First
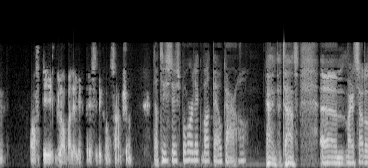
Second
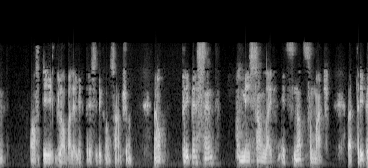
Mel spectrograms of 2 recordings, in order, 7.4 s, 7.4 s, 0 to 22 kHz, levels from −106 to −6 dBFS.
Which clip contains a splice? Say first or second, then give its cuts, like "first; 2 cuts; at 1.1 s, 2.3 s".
first; 1 cut; at 3.0 s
